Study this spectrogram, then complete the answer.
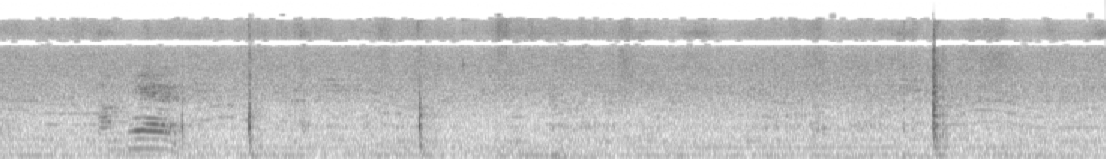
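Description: A knife scrapes and taps on a cutting board.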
